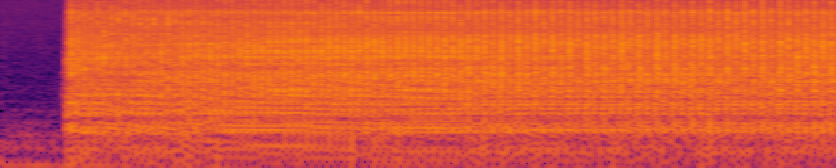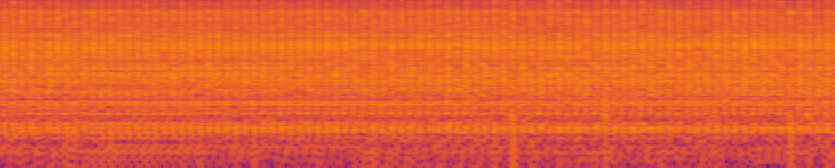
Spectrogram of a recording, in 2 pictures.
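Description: Impact wrench hammering without a break through a thin-wall deep lug nut socket on a torque dyno. It is a fast, steady stream of blows starting about half a second in, while the bolt is driven tighter.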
